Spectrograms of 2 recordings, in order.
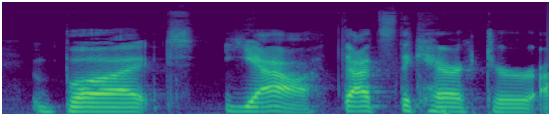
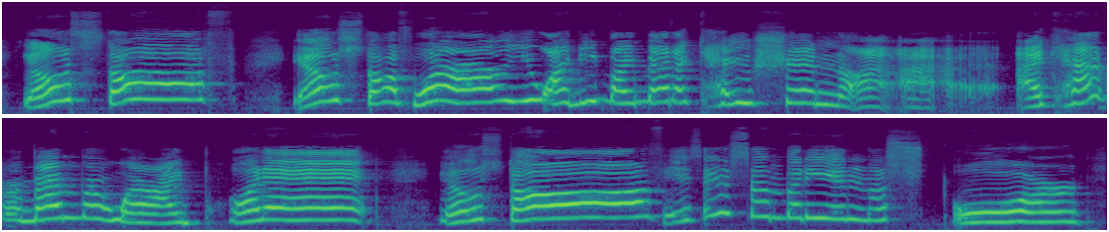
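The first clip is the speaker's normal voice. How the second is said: put-on much higher old lady voice calling from afar; old grandma; 4 dB louder than usual. Grandma calls for Yustov from downstairs, high old lady voice. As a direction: cry out like a forgetful old grandmother calling upstairs. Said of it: "you can hear Grandma, like, somebody old".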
